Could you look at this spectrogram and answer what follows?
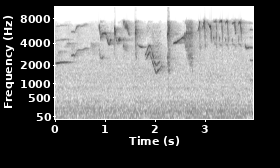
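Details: Champion pied bushchat, used as a song tutor, delivers a thin whistle, then a lively tumble of zigzag slurred notes ending in a fast, even series of sharp high ticks.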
